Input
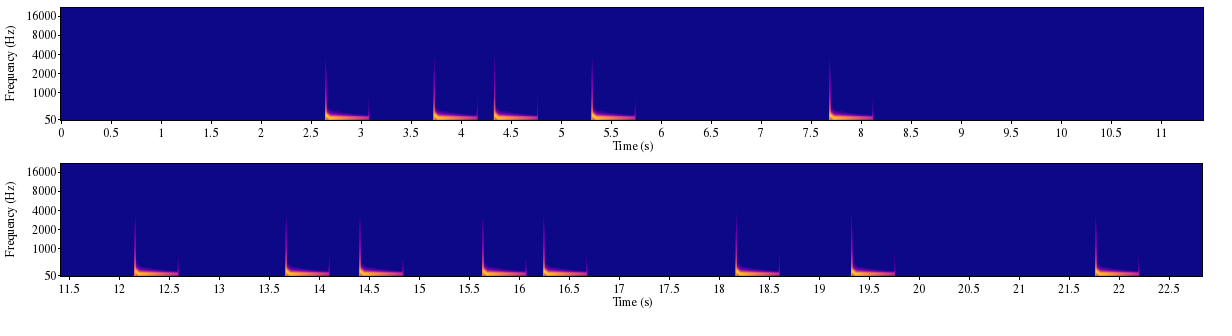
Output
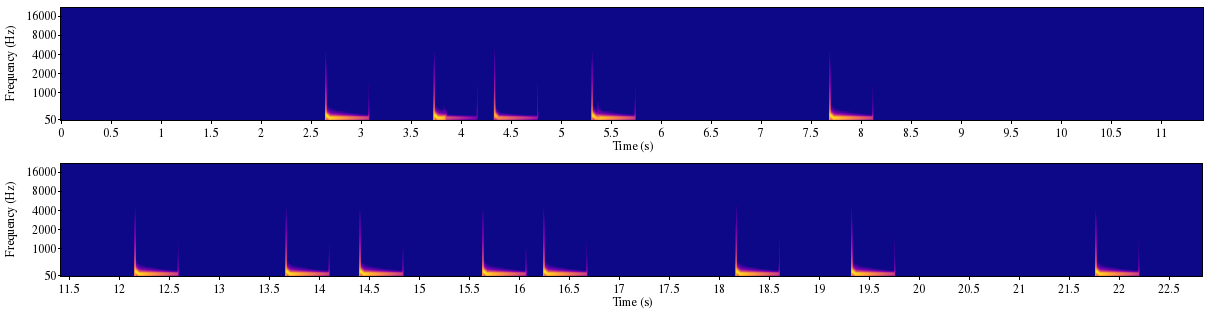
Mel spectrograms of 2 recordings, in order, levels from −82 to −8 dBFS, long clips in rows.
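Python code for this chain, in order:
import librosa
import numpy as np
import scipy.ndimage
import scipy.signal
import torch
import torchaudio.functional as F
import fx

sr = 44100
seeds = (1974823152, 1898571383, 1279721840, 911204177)

y = fx.highpass(x, sr, hz=fx.line((3.83, 370.0), (5.37, 140.0)), slope=12, at=(3.83, 5.37), fade=0.02)
y = y * 10.0 ** (4.5 / 20.0)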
